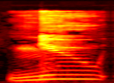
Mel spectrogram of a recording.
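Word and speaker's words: GNU: It actually stands for New Image Manipulator Program. And new with a silent G, G-N-U.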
